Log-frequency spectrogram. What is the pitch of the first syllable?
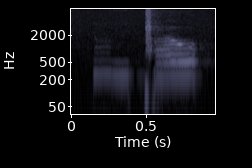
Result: high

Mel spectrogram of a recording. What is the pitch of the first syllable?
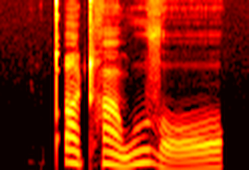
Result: falling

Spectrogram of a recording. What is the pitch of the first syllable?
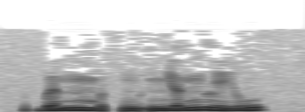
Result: rising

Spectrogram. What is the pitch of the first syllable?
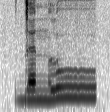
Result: low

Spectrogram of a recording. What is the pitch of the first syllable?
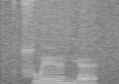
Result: high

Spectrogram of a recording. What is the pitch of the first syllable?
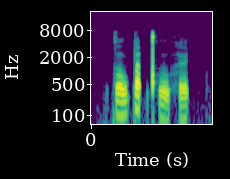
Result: rising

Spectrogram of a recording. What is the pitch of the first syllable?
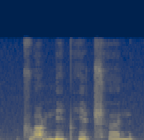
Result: low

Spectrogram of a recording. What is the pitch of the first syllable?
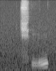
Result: rising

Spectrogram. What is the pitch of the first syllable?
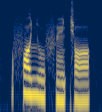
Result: high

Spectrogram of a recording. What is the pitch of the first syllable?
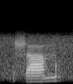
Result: rising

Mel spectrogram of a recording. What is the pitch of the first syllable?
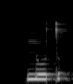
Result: high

